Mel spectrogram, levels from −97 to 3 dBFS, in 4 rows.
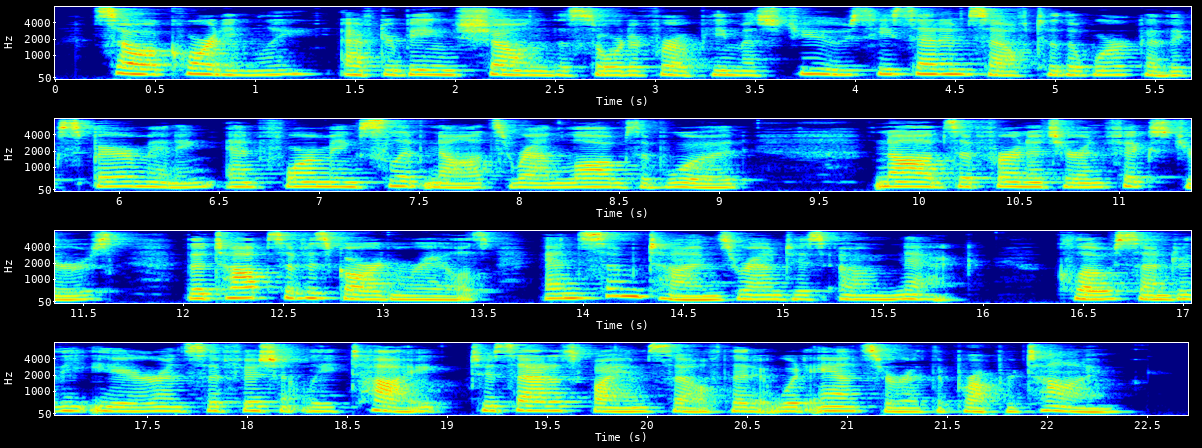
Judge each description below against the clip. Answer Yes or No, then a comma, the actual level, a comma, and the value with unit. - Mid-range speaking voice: Yes, medium, 175 Hz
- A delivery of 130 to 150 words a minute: No, average, 165 wpm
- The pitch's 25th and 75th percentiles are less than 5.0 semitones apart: Yes, average, 2.7 semitones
